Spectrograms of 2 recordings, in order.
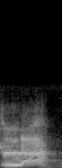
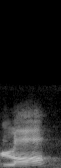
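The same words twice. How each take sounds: First: "la" with an open, unrounded uh; the right first syllable of lucky, said as "la"; correct vowel. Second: "law" with a round aw, drawn out; the mistaken first syllable of lucky, said as "law"; wrong rounded vowel. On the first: Teacher corrects the vowel for students, correct unrounded "la". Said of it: "it is la". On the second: Teacher shows what to avoid, wrong rounded "law". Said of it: "it's not law". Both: Shown as a demonstration.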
